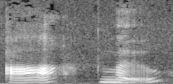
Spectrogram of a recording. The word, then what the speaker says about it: Omu: note to the reader amu pronounced ah moo is the igbo term for queen and there's some more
